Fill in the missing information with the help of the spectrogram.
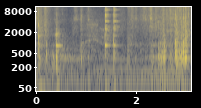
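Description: Fingertips tap and rub across the flat metal base on the underside of an empty, roughly 30 cm Baccarat iD3 Black Platinum stainless steel frypan with an embossed dotted logo, held in one hand. Short, dull metallic taps give brief ringing tones around 370 Hz, followed by a busier stretch of scraping and rubbing on the metal.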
